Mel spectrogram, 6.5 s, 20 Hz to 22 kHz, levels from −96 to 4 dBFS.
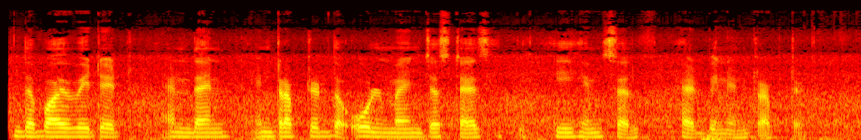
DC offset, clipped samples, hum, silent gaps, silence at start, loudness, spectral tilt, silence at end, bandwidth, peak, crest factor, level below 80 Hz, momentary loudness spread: under 0.1%; under 0.1%; none; none; 0.05 s; -23 LUFS; -4.5 dB/octave; 0 s; 16 kHz; -2 dBFS; 20 dB; -44 dBFS; 11 LU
